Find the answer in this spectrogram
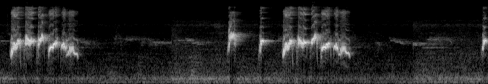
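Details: Red-whiskered bulbul, a caged bird in Thailand, singing southern master phrases used to excite birds and teach chicks: dense, fast runs of liquid warbled whistles, two long phrases with a crisp note before the second.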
